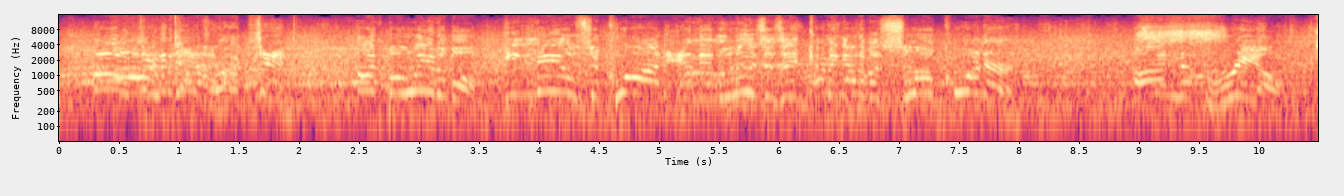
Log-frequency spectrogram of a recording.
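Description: Supercross motorcycle engines revving up and down over and over as the riders hit the jumps and turns, each rev a short rise and fall in pitch, over a steady wash of crowd noise.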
